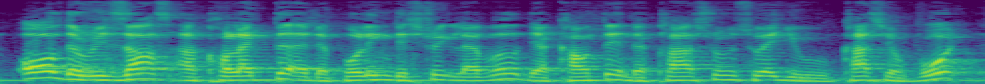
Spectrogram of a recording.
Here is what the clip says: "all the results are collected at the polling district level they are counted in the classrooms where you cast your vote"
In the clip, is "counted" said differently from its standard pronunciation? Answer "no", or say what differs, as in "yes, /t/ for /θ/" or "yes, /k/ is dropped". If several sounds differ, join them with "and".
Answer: yes, /d/ is dropped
